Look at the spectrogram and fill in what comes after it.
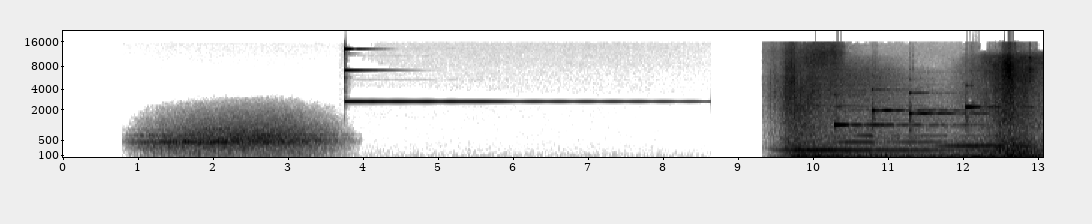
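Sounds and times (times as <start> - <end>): rushing swell: 0.8 - 3.8.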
